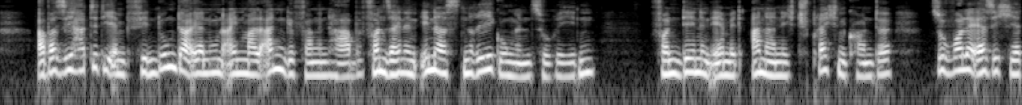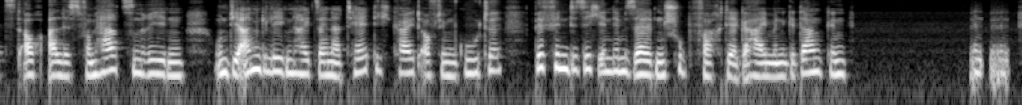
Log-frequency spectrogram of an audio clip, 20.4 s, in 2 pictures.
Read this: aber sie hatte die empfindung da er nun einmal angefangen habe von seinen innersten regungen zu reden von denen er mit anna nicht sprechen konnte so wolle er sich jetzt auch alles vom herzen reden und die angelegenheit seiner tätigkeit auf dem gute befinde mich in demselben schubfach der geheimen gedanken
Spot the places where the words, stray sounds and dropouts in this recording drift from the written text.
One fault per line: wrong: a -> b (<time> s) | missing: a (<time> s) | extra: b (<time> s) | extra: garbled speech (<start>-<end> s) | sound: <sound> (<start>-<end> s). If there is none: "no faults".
wrong: mich -> sich (16.0 s)
sound: laugh (19.9-20.3 s)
